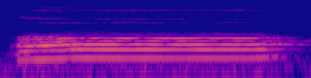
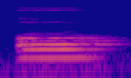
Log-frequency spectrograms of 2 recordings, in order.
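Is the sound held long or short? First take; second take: long; short. First: The sound is held for two counts. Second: The sound is held for one count.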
